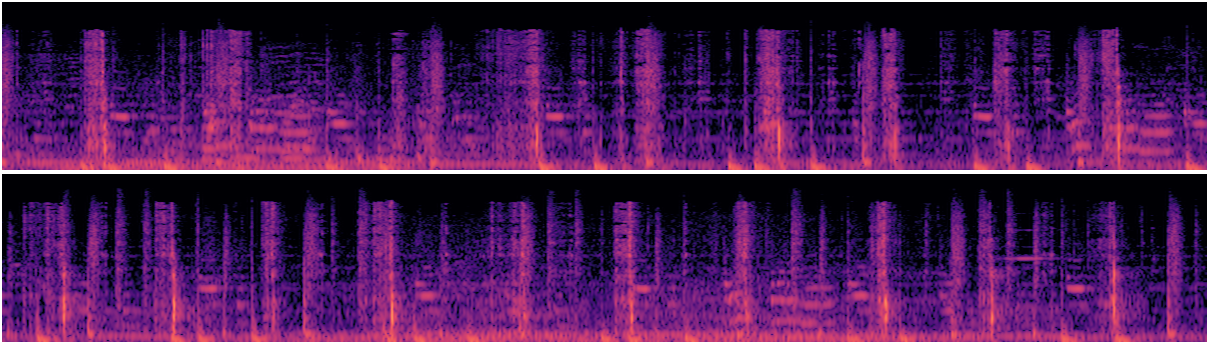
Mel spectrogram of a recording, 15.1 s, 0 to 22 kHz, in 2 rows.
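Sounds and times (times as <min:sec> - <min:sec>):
cleaver chopping on wooden block: 0:00.5 - 0:00.8, 0:02.4 - 0:05.6, 0:06.2 - 0:07.0, 0:07.7 - 0:11.6, 0:13.0 - 0:14.7.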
